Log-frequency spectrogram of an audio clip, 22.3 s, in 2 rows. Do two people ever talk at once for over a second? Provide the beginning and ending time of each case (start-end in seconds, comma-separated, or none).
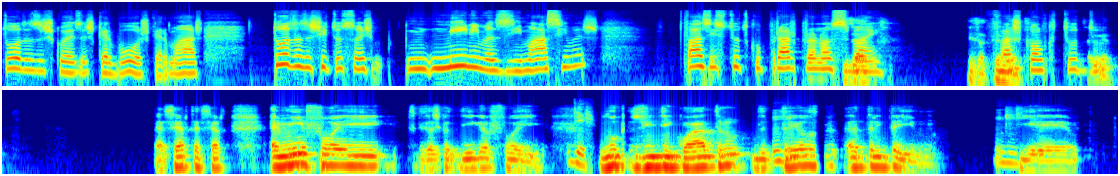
9.8-11.1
